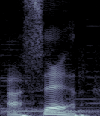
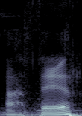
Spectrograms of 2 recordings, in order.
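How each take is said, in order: First: The c is said as an s sound. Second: The c is said as a th sound. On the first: This is how it is said in South America. "they use the S" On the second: This is how it is said in Spain. "more like a th in Castilian Spanish from Spain"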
